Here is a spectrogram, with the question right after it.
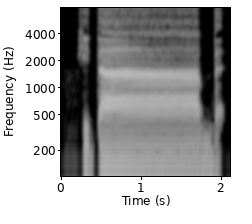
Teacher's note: با میں قلقلہ بھی ہوگا اور یہاں وقف بھی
